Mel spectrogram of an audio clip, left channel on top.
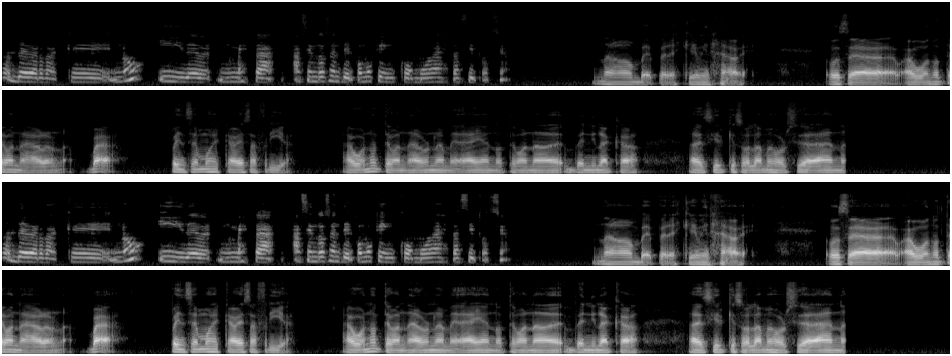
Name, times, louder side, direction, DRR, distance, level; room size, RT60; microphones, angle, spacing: voice 1, 0.0-5.1 7.2-7.4, right 3 dB, 85° right, 5.3 m, -29 dB
voice 2, 5.9-7.4 8.2-10.6 11.2-12.4 12.9-15.8 16.3-17.9, right 4 dB, 35° right, 0.4 m, -20 dB
head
